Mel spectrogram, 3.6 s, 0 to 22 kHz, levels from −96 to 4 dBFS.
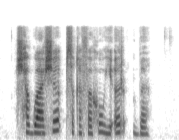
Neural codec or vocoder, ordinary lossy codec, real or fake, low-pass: vocoder, 22.05 kHz, 80 mel bands, WaveNeXt; AAC, 64 kbps; fake; 9.9 kHz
